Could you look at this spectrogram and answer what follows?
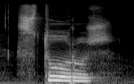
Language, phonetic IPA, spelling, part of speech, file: Ukrainian, [ˈstɔrɔʒ], сторож, noun, Uk-сторож.ogg
- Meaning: watchman, guard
